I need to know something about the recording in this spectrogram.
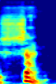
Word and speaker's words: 掸: And this one has a second pronunciation called 善.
